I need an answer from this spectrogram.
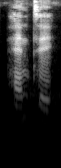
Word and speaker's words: gente: Before E and I, it has a soft, throaty H sound, gente, jaira.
